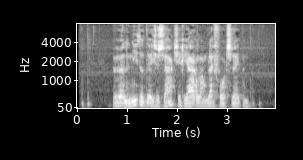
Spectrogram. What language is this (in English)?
Dutch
